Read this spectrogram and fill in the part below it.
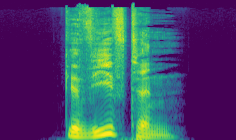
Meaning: inflection of gewieft: 1. strong genitive masculine/neuter singular 2. weak/mixed genitive/dative all-gender singular 3. strong/weak/mixed accusative masculine singular 4. strong dative plural
- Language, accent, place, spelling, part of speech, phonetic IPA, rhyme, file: German, Germany, Berlin, gewieften, adjective, [ɡəˈviːftn̩], -iːftn̩, De-gewieften.ogg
